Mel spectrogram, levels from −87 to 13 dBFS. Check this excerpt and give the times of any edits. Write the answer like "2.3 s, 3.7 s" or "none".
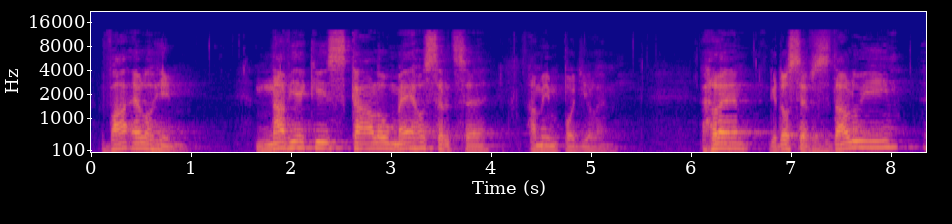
none

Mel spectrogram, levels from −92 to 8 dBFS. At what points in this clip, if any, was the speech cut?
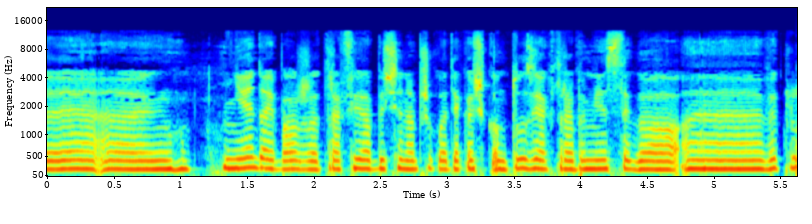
none

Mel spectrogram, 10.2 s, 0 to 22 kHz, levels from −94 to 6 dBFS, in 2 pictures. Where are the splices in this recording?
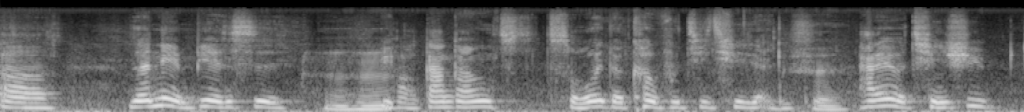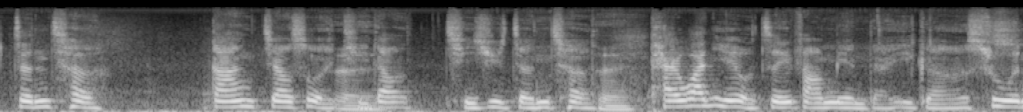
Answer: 2.0 s, 4.3 s, 6.1 s, 8.4 s

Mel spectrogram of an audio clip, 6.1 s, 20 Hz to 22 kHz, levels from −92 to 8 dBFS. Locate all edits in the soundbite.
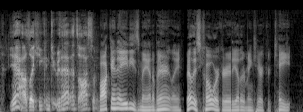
1.0 s, 3.7 s, 4.6 s

